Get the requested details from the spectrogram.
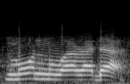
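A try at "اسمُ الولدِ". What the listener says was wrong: Ismul walada. Bukan ismun, tapi ismul. Tetap alif lam tetap. Ismul. Ismul walada.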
